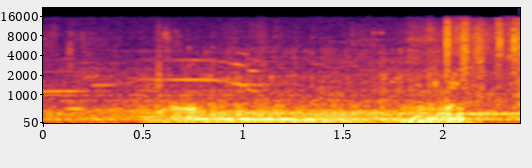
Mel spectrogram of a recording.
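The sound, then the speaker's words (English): A deer calls with a low, drawn-out, groaning bellow that holds steady for a couple of seconds, with faint thin whistling tones above it and no talking. “It's just a deer.”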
